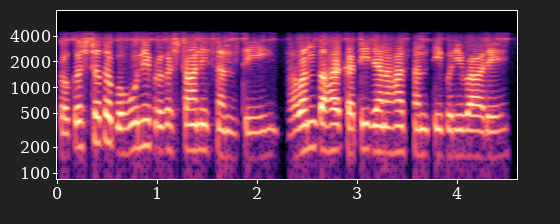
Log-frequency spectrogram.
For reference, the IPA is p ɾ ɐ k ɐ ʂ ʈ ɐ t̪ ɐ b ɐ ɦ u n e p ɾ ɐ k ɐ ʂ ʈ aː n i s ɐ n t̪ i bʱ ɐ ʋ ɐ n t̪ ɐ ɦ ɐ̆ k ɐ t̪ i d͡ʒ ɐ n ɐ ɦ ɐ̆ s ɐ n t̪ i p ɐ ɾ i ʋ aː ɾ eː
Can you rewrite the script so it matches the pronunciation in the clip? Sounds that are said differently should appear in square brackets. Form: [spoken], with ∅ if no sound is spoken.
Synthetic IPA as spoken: p ɾ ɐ k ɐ ʂ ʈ ɐ t̪ ɐ b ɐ ɦ u n [i] p ɾ ɐ k ɐ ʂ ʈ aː n i s ɐ n t̪ i bʱ ɐ ʋ ɐ n t̪ ɐ ɦ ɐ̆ k ɐ t̪ i d͡ʒ ɐ n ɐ ɦ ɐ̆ s ɐ n t̪ i p ɐ ɾ i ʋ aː ɾ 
